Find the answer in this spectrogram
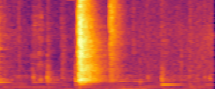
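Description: Two sharp metallic clicks about a third of a second apart near the middle, the first much the louder, as the detachable magazine of a Krieghoff Semprio straight-pull rifle is worked at the magazine well. Faint background music with held notes runs underneath.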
